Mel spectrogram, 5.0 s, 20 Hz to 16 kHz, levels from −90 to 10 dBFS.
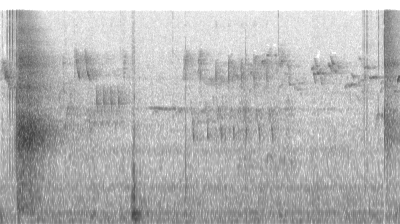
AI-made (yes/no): no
